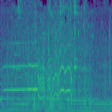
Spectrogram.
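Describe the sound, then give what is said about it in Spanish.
Horses whinny with a wavering, high neigh over steady hooves clip-clopping as they are driven along on a journey. The sounds are loud and continuous. “¡Apure esos caballos”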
